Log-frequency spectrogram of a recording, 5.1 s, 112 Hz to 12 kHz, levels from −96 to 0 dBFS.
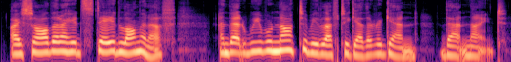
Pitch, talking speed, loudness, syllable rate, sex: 225 Hz, 235 wpm, -16 LUFS, 5.9 syllables/s, female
